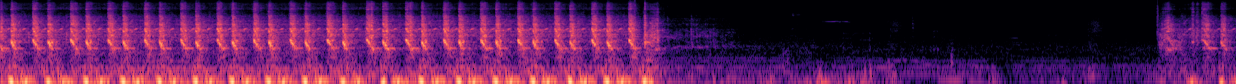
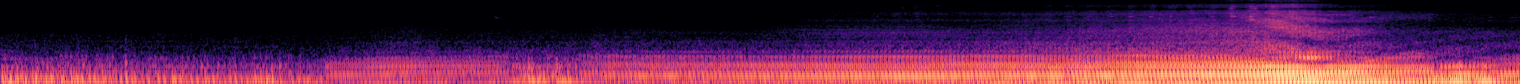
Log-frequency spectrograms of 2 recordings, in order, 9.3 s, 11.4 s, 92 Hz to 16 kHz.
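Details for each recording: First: 2002 Suzuki SV650 sat about 2 years in a garage, first start after revival: fast steady exhaust beat well above normal idle, then stops and restarts; idling really high, owner unsure whether it has a choke. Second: 2002 Suzuki SV650, abandoned about two years in a parking garage and revived after battery troubleshooting, on its first test ride: even, deep rumble climbing smoothly through the revs as it pulls away, with wind hiss. Engine sounds healthy.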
